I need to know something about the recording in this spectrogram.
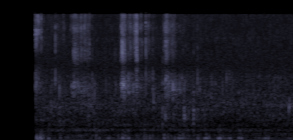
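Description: A brief gap of dead silence, then a low uneven rumble of microphone handling with a few short scuffs and rustles about one to two and a half seconds in.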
